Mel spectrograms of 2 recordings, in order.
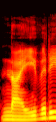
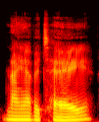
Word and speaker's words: naivety: Okay, first of all, naivety is really hard for me because some people say naivete.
